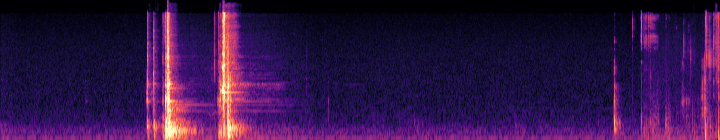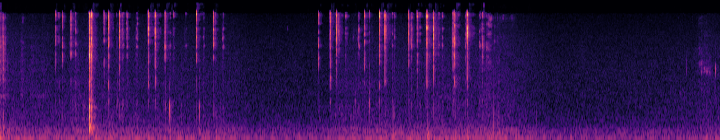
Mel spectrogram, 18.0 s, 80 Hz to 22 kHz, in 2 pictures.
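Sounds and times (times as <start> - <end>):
crisp crunching and clicks: 8.0 - 9.2.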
